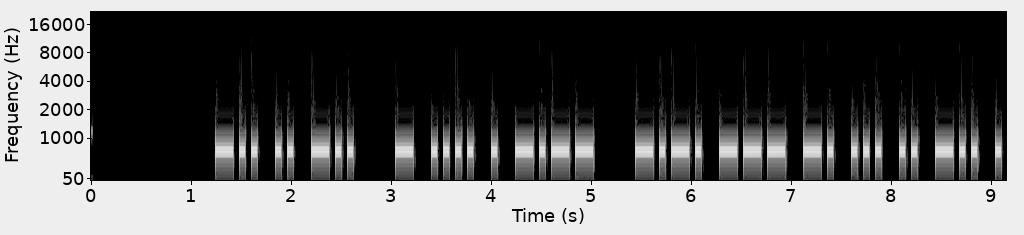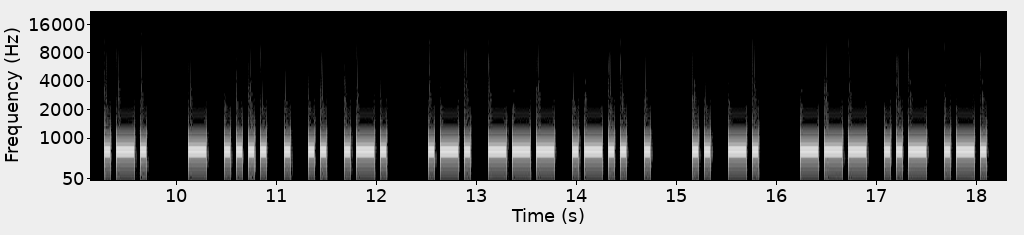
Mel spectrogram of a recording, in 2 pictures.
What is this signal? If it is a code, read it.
Morse code, heard as a keyed tone, about 20 wpm, 700 Hz. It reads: DID THEY CONSIDER THEIR ROLE IN OUR
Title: Sentences from Top 1000 Words - Review Part 6 - 20wpm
